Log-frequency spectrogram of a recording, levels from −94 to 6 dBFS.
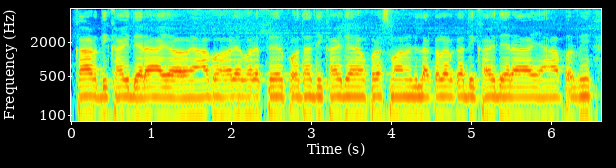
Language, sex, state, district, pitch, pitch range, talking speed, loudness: Hindi, male, Haryana, Charkhi Dadri, 110 Hz, 105-110 Hz, 180 wpm, -17 LUFS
